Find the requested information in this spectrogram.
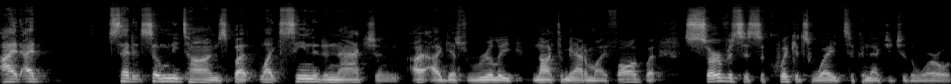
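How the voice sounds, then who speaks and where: In a Tennessee accent, a man speaks at a moderate pace and a fairly low pitch with ordinary pitch variation. The recording is very clean, with a silent background. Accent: Southern US (Tennessee). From Tennessee, small town. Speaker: podcast host, military veteran. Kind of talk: podcast interview.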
